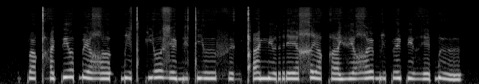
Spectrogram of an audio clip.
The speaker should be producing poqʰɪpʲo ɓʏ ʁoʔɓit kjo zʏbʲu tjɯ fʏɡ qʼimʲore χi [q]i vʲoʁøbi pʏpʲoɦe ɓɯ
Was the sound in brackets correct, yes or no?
yes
